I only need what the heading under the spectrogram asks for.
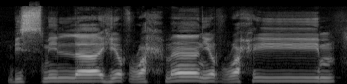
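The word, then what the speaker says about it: بسم الله الرحمن الرحيم: Say B, proper kasra. Bismillahir. And connect the ha of the lafz al-jalala with the ra.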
